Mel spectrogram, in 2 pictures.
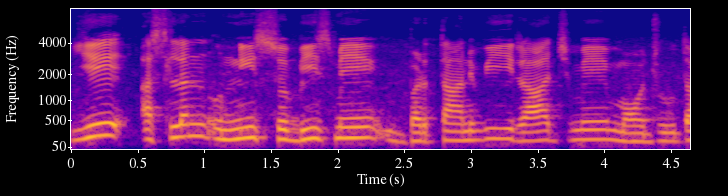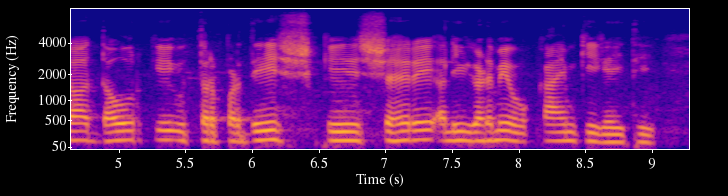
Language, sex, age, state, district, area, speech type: Urdu, male, 18-30, Delhi, South Delhi, urban, spontaneous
